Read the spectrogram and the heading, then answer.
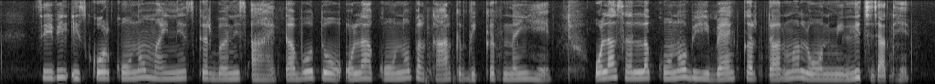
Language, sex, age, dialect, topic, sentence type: Chhattisgarhi, female, 18-24, Northern/Bhandar, banking, statement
